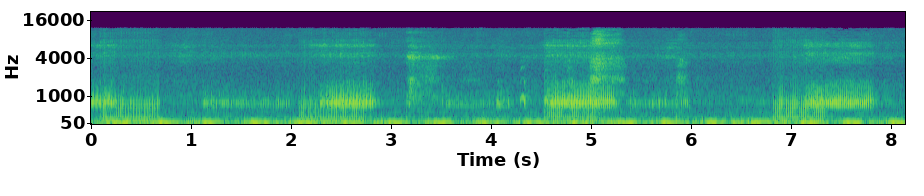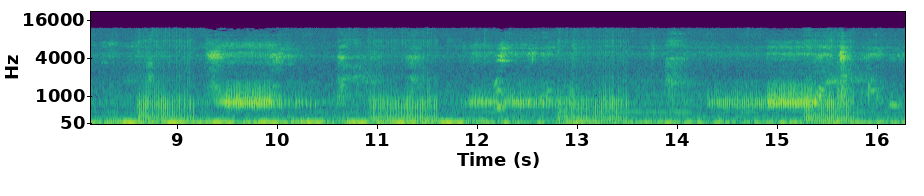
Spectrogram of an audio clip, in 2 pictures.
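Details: Snoring recorded on an Android phone: loud, rattling snores repeating steadily at about 26 breaths a minute over a low background hum, typical of sleep.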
